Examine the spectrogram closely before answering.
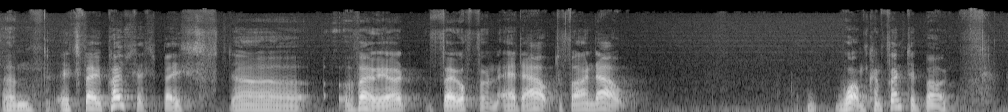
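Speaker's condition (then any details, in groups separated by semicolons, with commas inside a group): Deafness; cannot hear own voice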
